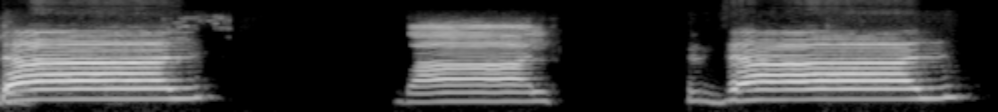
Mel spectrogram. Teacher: जुबान की नोक ऊपर वाले दांतों के किनारों से लग रही है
